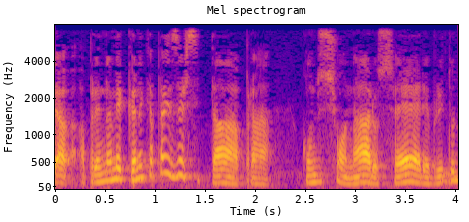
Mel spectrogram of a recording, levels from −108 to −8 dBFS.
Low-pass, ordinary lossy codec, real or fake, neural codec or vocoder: 7.2 kHz; none; real; none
